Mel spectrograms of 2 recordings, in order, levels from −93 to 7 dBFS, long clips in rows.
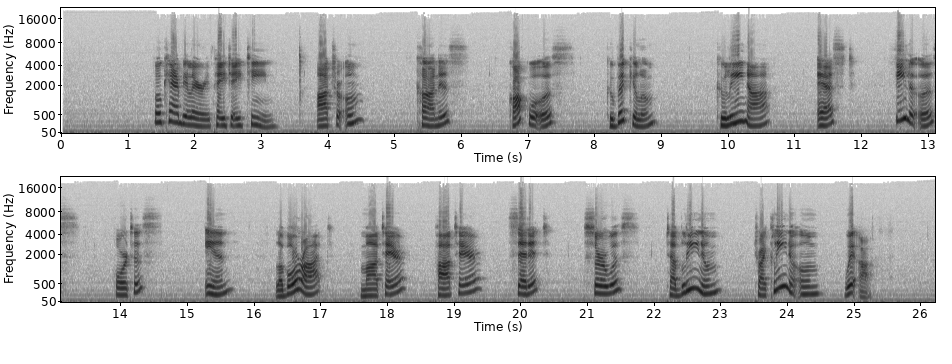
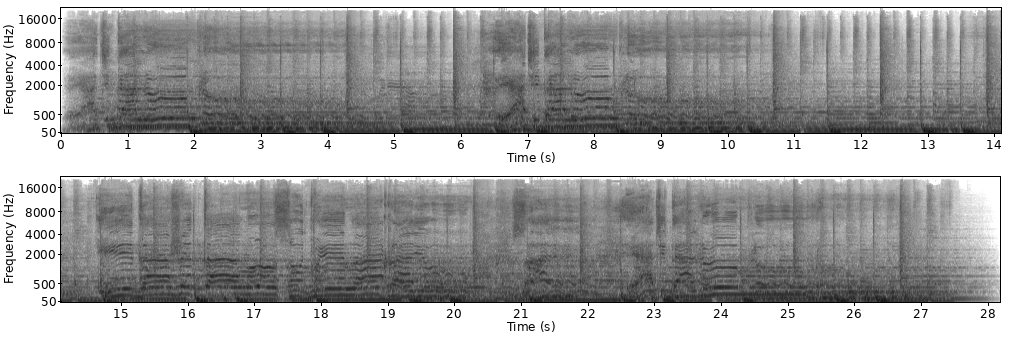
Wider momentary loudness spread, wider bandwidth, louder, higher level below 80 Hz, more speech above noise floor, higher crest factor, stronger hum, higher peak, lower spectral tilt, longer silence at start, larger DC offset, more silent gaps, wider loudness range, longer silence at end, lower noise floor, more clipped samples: first, 19 LU vs 6 LU; about the same, 19.5 kHz vs over 20 kHz; about the same, -10 LUFS vs -12 LUFS; second, -40 dBFS vs -16 dBFS; first, 28 dB vs 24 dB; about the same, 14 dB vs 12 dB; neither; about the same, 0 dBFS vs 0 dBFS; about the same, -4 dB/octave vs -4.5 dB/octave; about the same, 0.15 s vs 0.05 s; neither; neither; about the same, 3 LU vs 4 LU; first, 0.75 s vs 0.3 s; about the same, -38 dBFS vs -36 dBFS; neither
